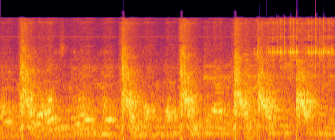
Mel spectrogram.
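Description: Pug puppy barking in about five short barks, with people laughing. Pop music with a steady high tone comes in near the end.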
